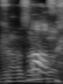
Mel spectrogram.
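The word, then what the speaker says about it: Kazaa: I forgot about kah it's pronounced Kaza I hope you get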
